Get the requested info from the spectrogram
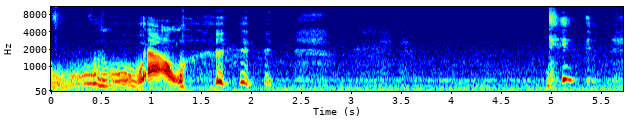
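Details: Rough play between pet dogs Astrid and Brielle, Astrid sounding mean. A loud, wavering, rising and falling growl-yowl lasts over a second, then a few short gruff bursts. After that comes near quiet and a brief final yip.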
